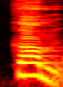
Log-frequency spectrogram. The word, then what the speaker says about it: come: COME, कम, देखिए यहां पे क्या है कि लास्ट में ई है और इससे पहले वाला वोवेल जो है ना ओ है। तो यहां पे जो है ना ओ का अ उच्चारण हो रहा है, ओ नहीं हो रहा है, ठीक है ना।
